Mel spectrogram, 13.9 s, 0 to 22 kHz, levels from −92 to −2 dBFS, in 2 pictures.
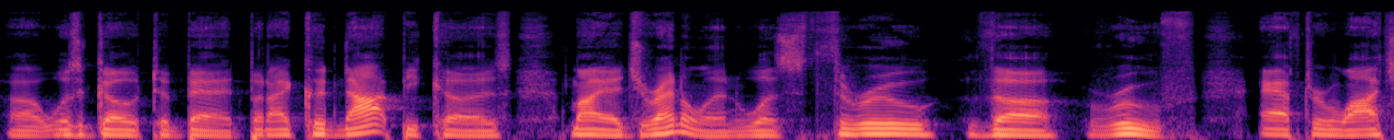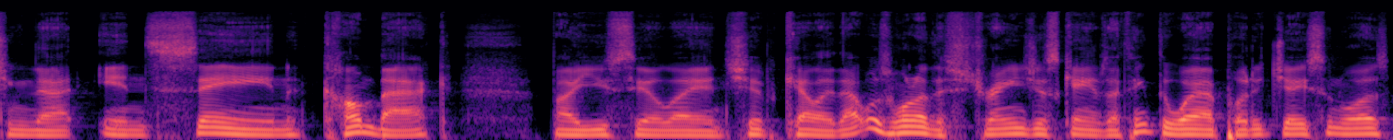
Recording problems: none

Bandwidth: 16 kHz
